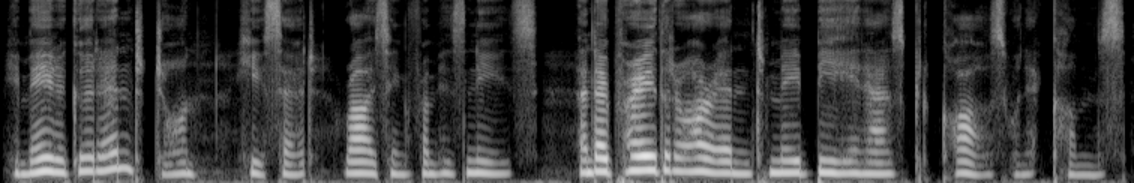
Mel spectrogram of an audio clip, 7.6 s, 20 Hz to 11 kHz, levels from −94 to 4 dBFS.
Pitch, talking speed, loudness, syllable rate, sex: 210 Hz, 215 wpm, -21 LUFS, 4.5 syllables/s, female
